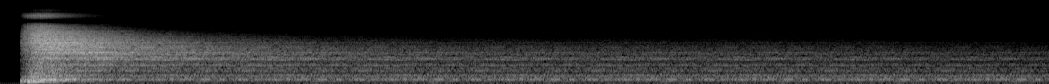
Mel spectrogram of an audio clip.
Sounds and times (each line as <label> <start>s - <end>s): cymbal 0.2s - 10.4s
